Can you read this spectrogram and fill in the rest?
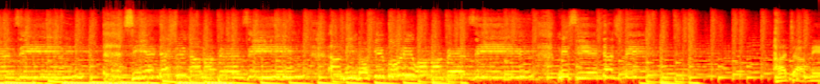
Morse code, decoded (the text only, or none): none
